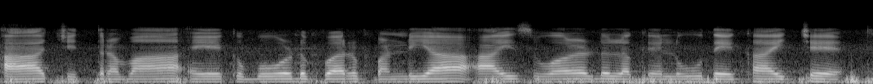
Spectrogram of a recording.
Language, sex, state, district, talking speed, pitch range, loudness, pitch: Gujarati, male, Gujarat, Gandhinagar, 75 wpm, 125-130 Hz, -19 LUFS, 125 Hz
